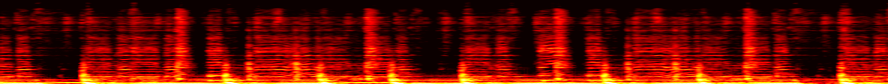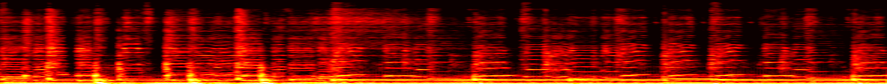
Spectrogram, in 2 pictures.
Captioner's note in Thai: ปรบมือ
